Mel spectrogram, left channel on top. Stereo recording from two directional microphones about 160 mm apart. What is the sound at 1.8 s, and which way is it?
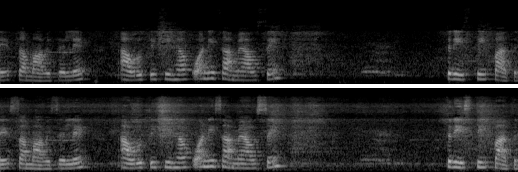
Speech, 35° left (ahead or behind).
